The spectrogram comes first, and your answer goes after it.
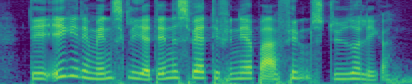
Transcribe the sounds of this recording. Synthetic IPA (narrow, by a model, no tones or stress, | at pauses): d̥e̝æɐʔe̝ɡ̥əd̥e̝menəsɡ̥əliəɒd̥enəsʋæɐ̰d̥ːe̝fine̝̰ːɐb̥ɑ̰̈ːfil̰msd̥yːð̞ˠɐle̝ɡ̥ɐ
